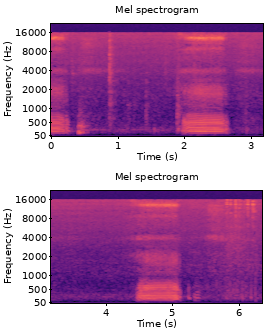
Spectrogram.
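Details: Sleeping pug named Frank snoring loudly in a small room, long buzzy rattling inhalations about two and a half seconds apart, each a dense stack of harmonics, with quieter wheezy breaths between.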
